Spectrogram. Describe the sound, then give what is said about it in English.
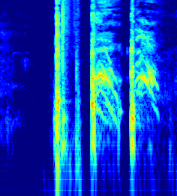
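Three harsh coughs in quick succession, each a sharp burst trailing into a raspy, throaty tail, with nothing else around them, from a person doing a cold draw on a Diesel Crucible cigar. “Coughing on the cold draw there, huh?”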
